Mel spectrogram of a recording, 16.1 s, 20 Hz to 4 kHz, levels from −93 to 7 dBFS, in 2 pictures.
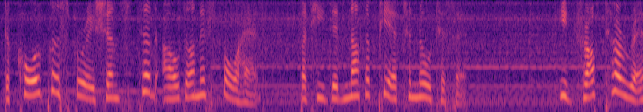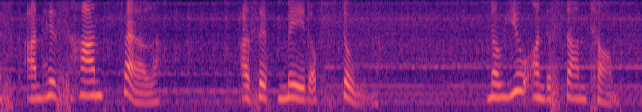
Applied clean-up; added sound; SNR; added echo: none; Motorcycle / Engine; 16 dB; none.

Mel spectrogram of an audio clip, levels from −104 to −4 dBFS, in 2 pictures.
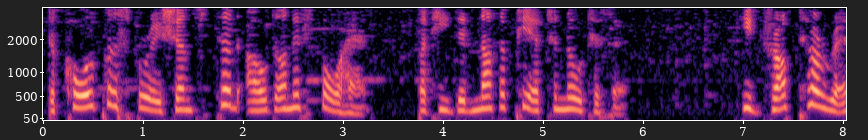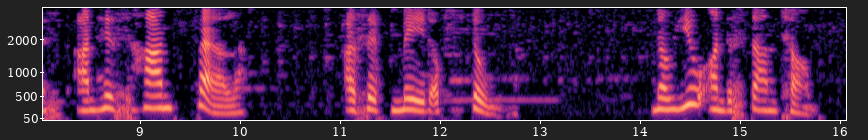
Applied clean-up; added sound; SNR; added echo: classical method Wiener filter.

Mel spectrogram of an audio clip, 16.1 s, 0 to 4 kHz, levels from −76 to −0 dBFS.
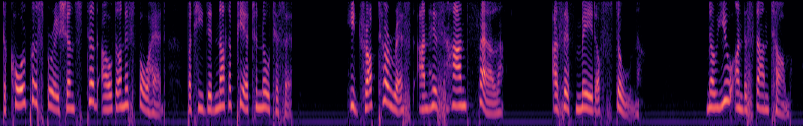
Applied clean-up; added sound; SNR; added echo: none; none; none; none.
